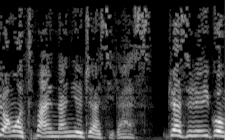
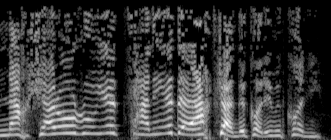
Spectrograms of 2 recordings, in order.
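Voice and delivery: excited; 5 semitones higher than usual. Acted. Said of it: "سیمون هیجان زده شد".

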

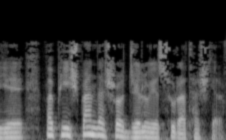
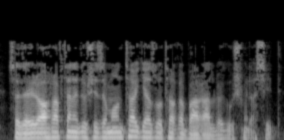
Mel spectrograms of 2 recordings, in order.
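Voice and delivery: plain reading voice

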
